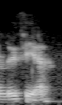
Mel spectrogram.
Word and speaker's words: luthier: Is it a luthier? Is it a luthier? Is it a luthier? Most people say luthier.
